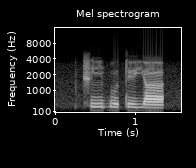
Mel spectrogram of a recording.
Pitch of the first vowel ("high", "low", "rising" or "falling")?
high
